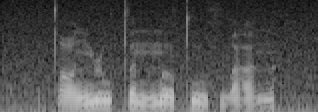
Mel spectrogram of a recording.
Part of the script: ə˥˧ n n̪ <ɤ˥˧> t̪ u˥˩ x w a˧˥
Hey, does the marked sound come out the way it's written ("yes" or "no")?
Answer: yes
